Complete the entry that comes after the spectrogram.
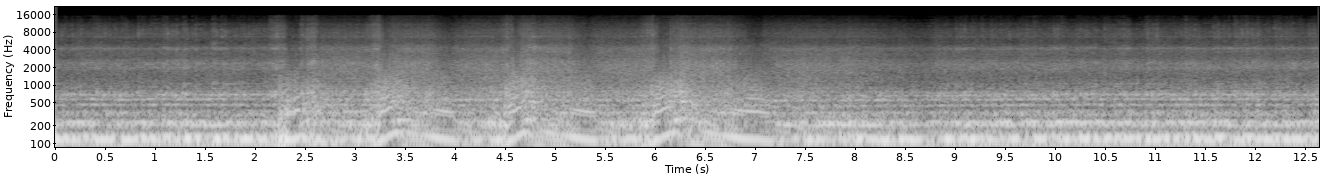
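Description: The freshly built 450 hp 409 V8 of a 1963 Chevrolet Impala SS idles through its stainless dual exhaust. About two seconds in it is revved up and down a few times, then settles back to a steady idle.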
